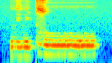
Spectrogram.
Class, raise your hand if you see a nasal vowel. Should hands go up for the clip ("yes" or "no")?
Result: no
